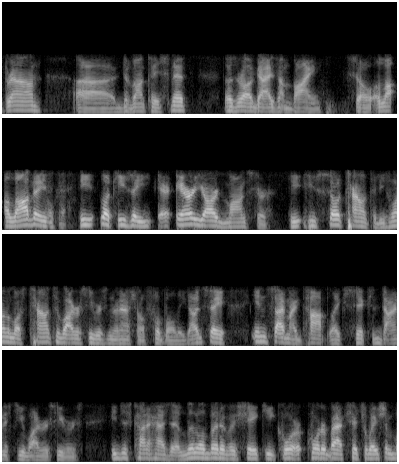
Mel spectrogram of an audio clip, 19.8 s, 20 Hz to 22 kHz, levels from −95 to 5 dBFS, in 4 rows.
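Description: From start to end, the speech carries heavy AMR narrowband mobile codec damage. Nothing above about 3.8 kHz survives, so it sounds thin and muffled. Each frame is rebuilt from a crude vocal-tract model. The result is buzzy and synthetic, which fits AMR-NB's lowest 4.75 kbps mode.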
